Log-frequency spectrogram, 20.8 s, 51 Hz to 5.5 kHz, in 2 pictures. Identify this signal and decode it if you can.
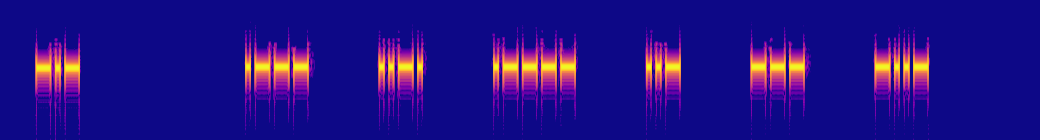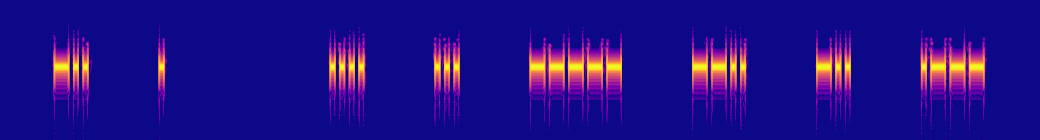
Morse code, heard as a keyed tone, about 25 wpm, spaced as for 10 wpm, 590 Hz. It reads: K JF1UOX DE HS0ZDJ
